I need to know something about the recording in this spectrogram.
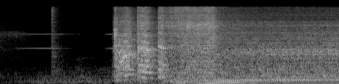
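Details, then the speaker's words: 1994 Honda Civic 1.6L (Acura EL) after distributor O-ring, valve cover gasket and spark plug hole seals replaced: brief crank, quick catch, flare, then steady even idle; normal start and idle. "All right, there you go. Turn it off. Start again. Nice. Perfect."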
